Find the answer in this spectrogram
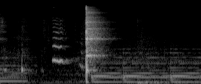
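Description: A film clapperboard's clapstick snapped shut once, a single sharp clack less than a second in, over soft background music.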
